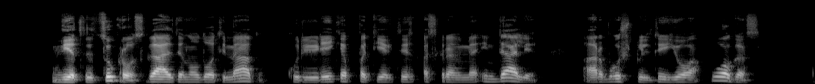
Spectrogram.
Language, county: Lithuanian, Kaunas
